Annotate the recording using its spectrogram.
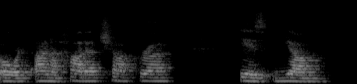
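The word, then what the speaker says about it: yam: with anahad chakra is Yum it's spelled y a m and it's pronounced yum so maybe you can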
